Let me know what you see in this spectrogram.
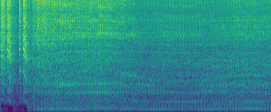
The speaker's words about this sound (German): Dann geht er aus dem Haus und setzt sich auf sein Moped. Er rauscht durchs Dorf über die neue Umgehungsstraße in einen Waldweg.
